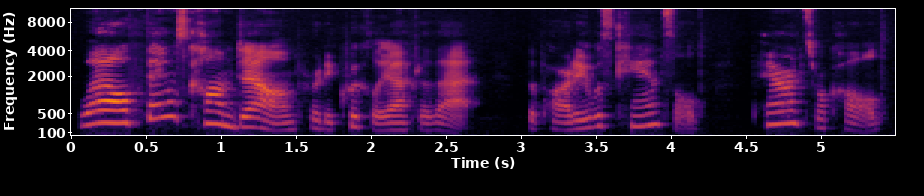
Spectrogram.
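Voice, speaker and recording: A woman reading a story aloud for children, narrating and pausing to explain things simply. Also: mid-range voice, very animated.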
